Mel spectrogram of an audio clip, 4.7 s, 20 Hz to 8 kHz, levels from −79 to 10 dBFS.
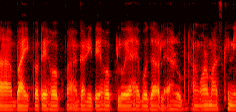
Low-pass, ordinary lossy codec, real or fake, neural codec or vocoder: none; none; real; none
